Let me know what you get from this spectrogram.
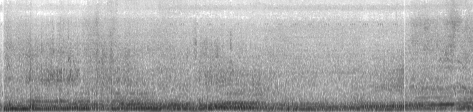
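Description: A car's engine running hard through a chicane, its pitch rising and falling several times as the driver lifts off and gets back on the throttle.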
